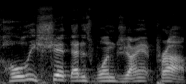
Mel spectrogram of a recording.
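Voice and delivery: ordinary delivery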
